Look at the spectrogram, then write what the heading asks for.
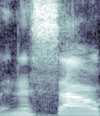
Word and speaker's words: Nacelle: Because I pronounce it wrong. The Nacelle company. The Nacelle company.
